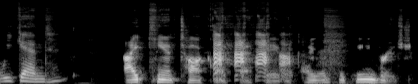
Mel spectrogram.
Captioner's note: laughs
